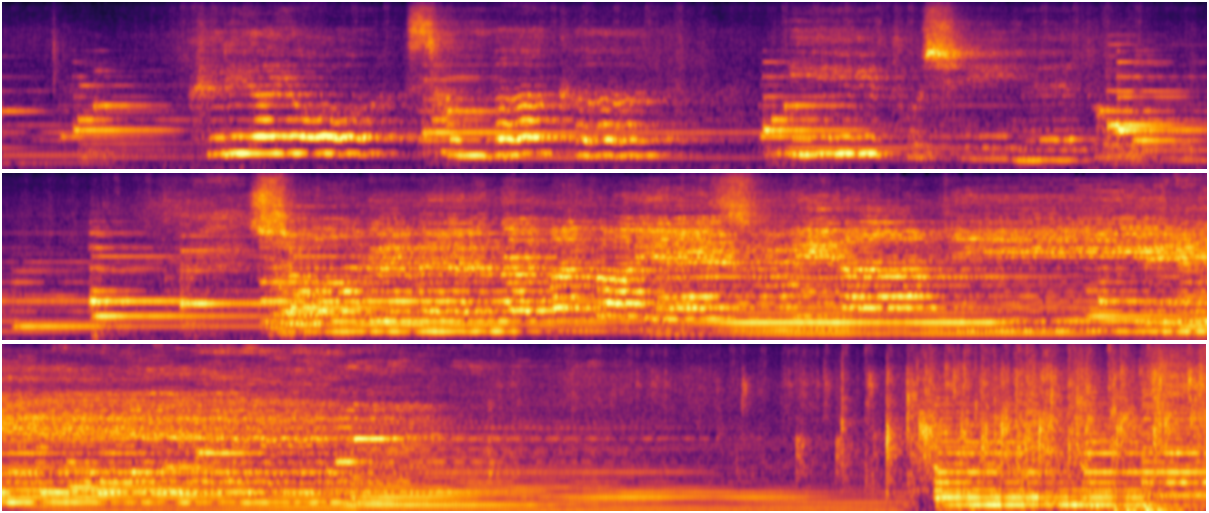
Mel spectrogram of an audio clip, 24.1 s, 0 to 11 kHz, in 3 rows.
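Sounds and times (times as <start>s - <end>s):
cast singing in harmony: 9.7s - 20.1s.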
